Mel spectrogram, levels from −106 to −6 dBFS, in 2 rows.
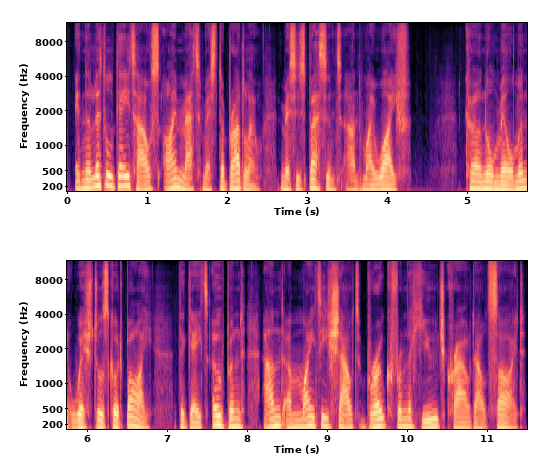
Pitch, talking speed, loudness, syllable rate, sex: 135 Hz, 170 wpm, -16 LUFS, 4.7 syllables/s, male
